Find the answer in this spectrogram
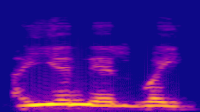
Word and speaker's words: inly: அதே மாதிரி நேற்று 2வது சாவித்திரி படி மாதிரி INLY INLY எப்படி உச்சரிக்கணும் இருக்கான்னு தெரியுமா? இட்லி மாதிரி ஞாபகம் வச்சுட்டேன். அந்த இட்லி தான் கரெக்டான உச்சரிப்பு.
